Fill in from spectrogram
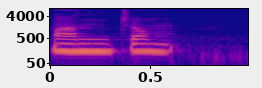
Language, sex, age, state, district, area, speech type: Telugu, male, 45-60, Andhra Pradesh, West Godavari, rural, read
